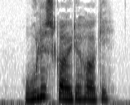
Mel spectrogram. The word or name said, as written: rulleskøjtehockey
